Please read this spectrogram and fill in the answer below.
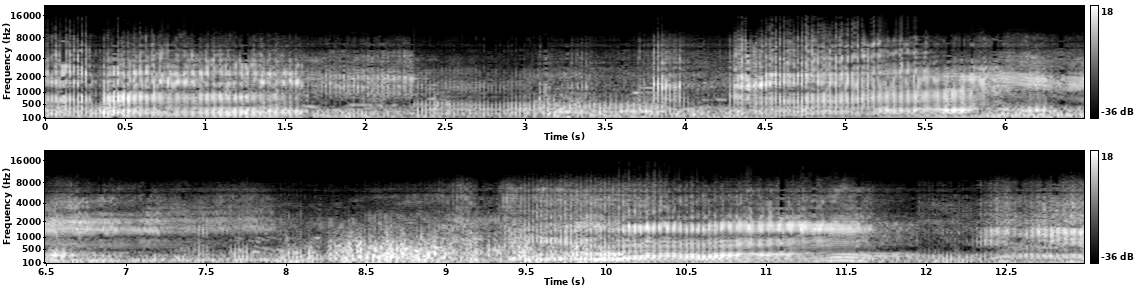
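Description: Motocross dirt bike engines revving hard on a dirt track, the pitch climbing and dropping through the gears in several loud runs as bikes pass.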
